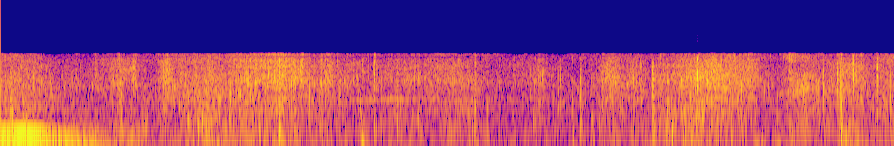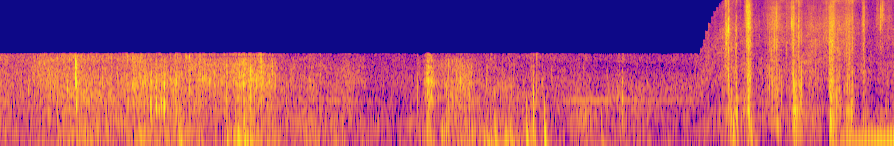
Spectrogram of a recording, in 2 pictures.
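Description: Faint, muffled footsteps and rustling through dry grass, with scattered small ticks and a low rumble in the first second.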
